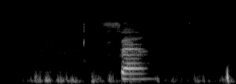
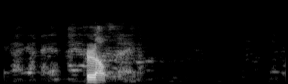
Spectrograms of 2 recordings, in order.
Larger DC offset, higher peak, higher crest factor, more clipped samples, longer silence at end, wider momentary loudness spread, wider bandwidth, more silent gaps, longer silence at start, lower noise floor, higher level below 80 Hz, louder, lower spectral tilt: neither; second, -12 dBFS vs -2 dBFS; about the same, 22 dB vs 22 dB; neither; second, 0.05 s vs 1.45 s; about the same, 21 LU vs 23 LU; about the same, 7.8 kHz vs 7.4 kHz; neither; first, 0.4 s vs 0.15 s; second, -60 dBFS vs -73 dBFS; about the same, -72 dBFS vs -68 dBFS; second, -29 LUFS vs -18 LUFS; about the same, -4.5 dB/octave vs -5.5 dB/octave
